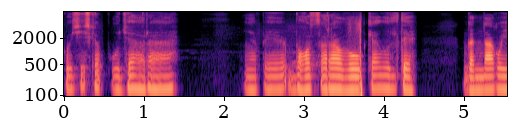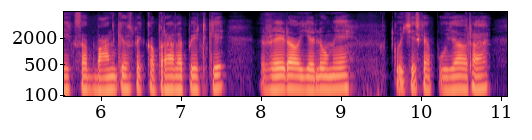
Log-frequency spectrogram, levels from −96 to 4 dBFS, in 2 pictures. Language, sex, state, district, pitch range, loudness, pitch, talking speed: Hindi, male, Bihar, Supaul, 130-140 Hz, -21 LUFS, 135 Hz, 190 wpm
